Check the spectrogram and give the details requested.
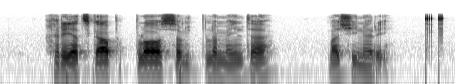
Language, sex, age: Afrikaans, male, 22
